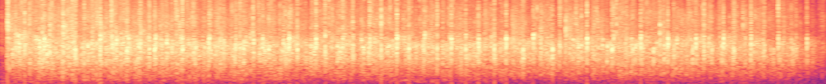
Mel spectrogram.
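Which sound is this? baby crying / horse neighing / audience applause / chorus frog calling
audience applause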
